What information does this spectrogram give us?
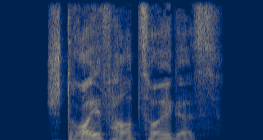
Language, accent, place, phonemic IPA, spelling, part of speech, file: German, Germany, Berlin, /ˈʃtʁɔɪ̯faːɐ̯ˌt͡sɔɪ̯kəs/, Streufahrzeuges, noun, De-Streufahrzeuges.ogg
- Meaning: genitive singular of Streufahrzeug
